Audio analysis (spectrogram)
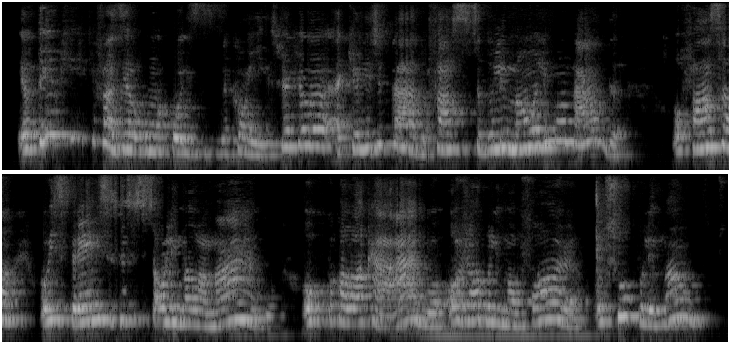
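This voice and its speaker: Amid audible room echo, a woman with a high voice speaks at a fairly slow pace. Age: 30s. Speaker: coach. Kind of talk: testimony. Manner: halting.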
